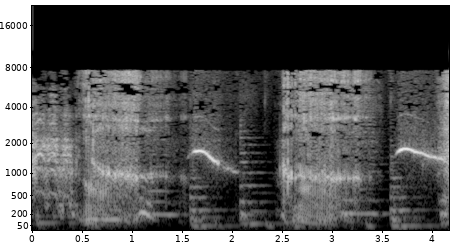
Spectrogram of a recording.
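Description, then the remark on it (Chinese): Loud rasping snores from drunken Nanman warriors lying on the ground, in two long cycles, each ending in a thin, high whistling squeal that rises then falls, with a short pause between them and no talking. “哎呦，怎么100多个南蛮的勇士啊，一个一个都像猪一样躺在地上打呼啊”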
